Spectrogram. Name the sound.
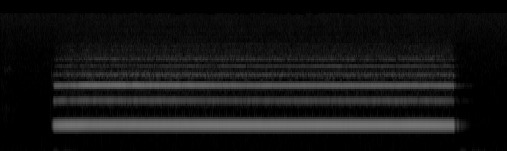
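tin whistle playing the note F sharp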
